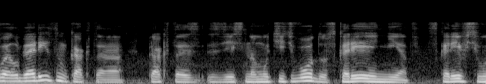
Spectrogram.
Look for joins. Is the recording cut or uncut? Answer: uncut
